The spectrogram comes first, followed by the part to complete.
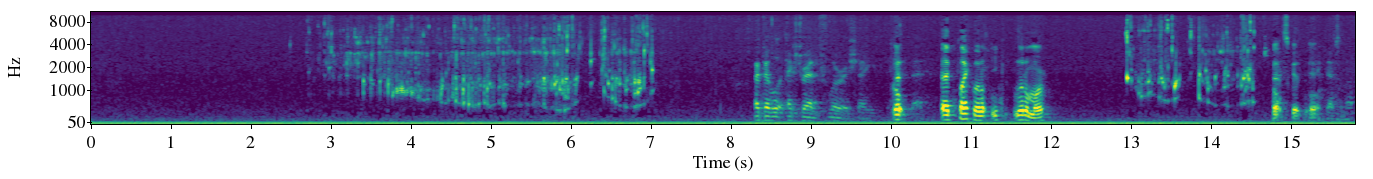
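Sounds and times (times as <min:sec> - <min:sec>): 
wine pouring into a glass: 0:02.7 - 0:07.1, 0:12.9 - 0:14.8
speech: 0:08.3 - 0:12.0, 0:14.8 - 0:15.8.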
